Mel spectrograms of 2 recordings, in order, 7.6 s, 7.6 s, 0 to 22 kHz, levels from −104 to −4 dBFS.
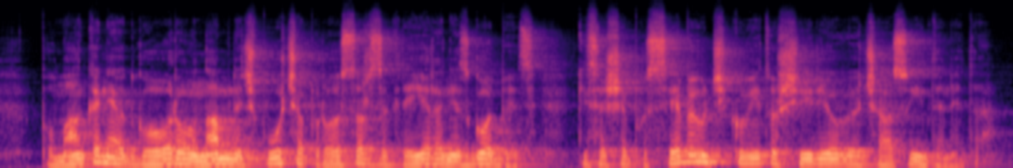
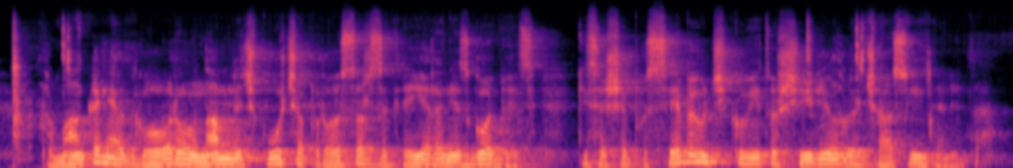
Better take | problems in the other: first | noise reduction (neural mask model Resemble Enhance denoiser)

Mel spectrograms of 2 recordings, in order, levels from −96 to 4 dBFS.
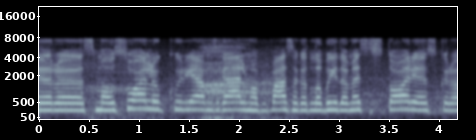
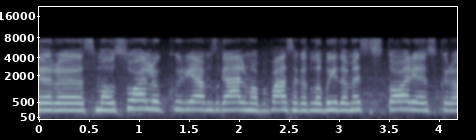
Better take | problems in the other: second | background sound (Breathing); 14 dB below the speech

